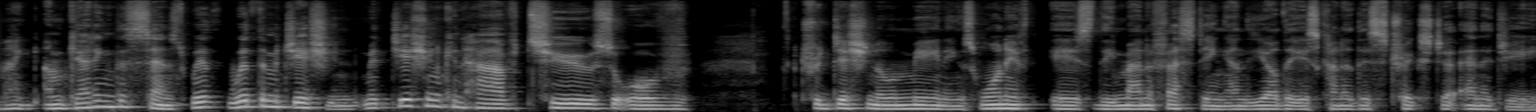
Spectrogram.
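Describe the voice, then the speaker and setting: Delivered at a moderate pace, the voice has lively intonation and a dark, mellow tone. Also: man, medium pitch for a man, very clean recording, silent background. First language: not English. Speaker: tarot reader. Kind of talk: tarot reading monologue. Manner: halting, frequent self-corrections.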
